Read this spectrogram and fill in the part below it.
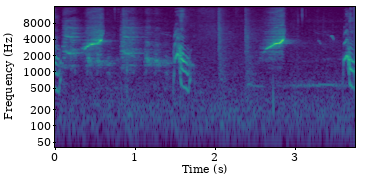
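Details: Grey francolin calls: rising whistled notes mixed with harsher, descending, nasal notes in an irregular sequence. A faint steady tone and low background noise are also heard.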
